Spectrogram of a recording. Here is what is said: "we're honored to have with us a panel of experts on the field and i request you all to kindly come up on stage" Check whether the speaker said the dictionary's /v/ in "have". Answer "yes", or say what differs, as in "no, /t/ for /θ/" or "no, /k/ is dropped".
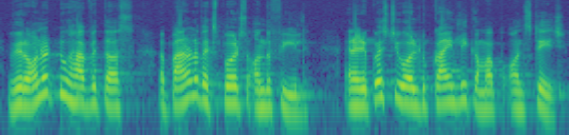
yes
